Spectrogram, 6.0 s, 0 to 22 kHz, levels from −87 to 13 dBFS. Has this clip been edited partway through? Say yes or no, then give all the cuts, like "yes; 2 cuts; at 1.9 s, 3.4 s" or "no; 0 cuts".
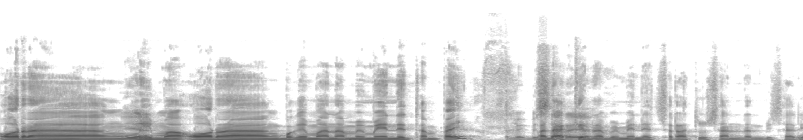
no; 0 cuts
